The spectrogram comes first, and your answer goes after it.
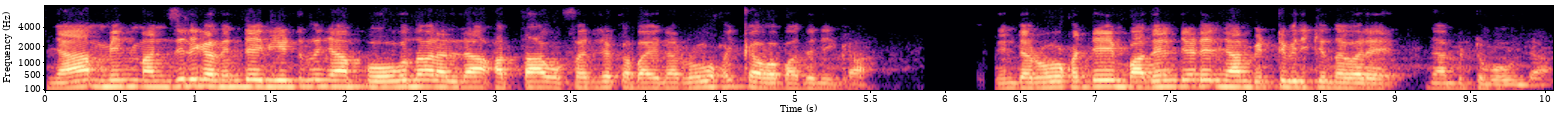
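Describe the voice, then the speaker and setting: A man's voice: fairly high pitch, steady tone. Malayali man teaching religion over tinny audio. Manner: reads Arabic phrases then explains them, slow and measured with prayers. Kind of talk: religious class, reading Arabic and explaining. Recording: tinny phone-like audio with faint hiss.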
